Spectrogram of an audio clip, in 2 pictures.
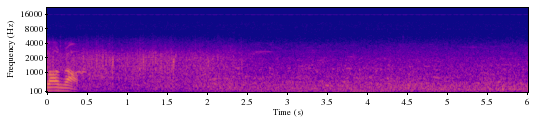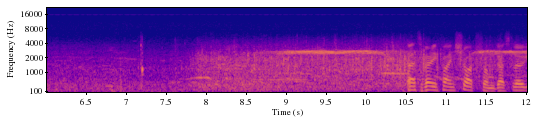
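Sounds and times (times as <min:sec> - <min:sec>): crowd applause: 0:00.0 - 0:02.8, 0:07.6 - 0:12.0.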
